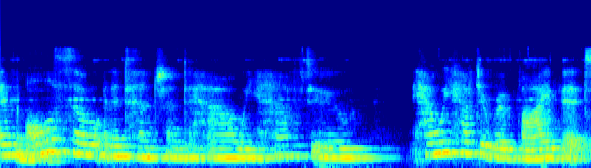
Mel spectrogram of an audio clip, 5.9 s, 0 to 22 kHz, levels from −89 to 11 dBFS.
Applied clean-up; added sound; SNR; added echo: neural separator model SepFormer DNS4.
